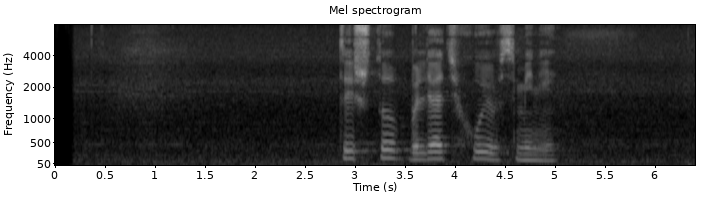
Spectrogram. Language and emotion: Russian, neutral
